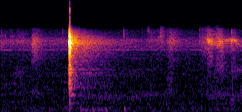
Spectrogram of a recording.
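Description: A single sharp tap, about two thirds of a second in, as a small craft piece is set down on a wooden workbench.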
